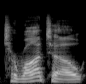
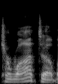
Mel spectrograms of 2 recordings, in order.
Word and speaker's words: Toronto: So, I mean, we were talking earlier just before the show, and Toronto is never pronounced Toronto by people who live here. We take out the T and it's Toronto.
